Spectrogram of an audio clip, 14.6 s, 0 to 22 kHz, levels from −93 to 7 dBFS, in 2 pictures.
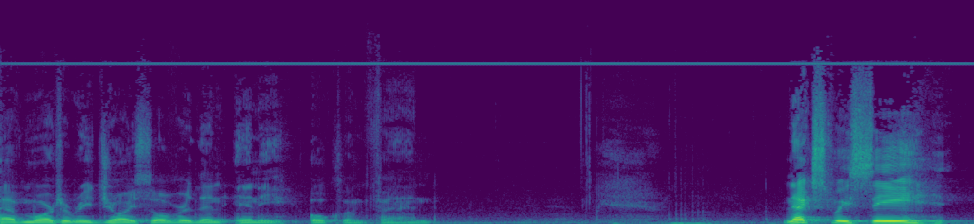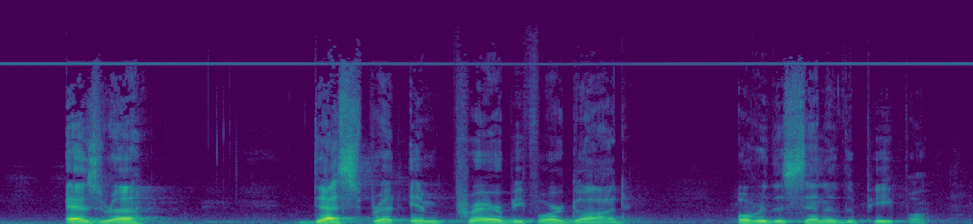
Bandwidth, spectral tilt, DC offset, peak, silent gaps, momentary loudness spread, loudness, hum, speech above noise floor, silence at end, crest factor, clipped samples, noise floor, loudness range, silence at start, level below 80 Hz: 16.5 kHz; -6.5 dB/octave; under 0.1%; -2 dBFS; none; 21 LU; -21 LUFS; none; 39 dB; 0.4 s; 20 dB; under 0.1%; -60 dBFS; 14 LU; 0 s; -62 dBFS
